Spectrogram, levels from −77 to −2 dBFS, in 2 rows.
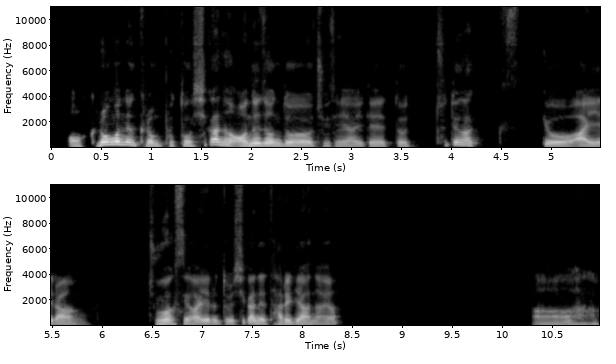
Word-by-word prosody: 어 130 0 -4
그러면은 215 +1 +6
그럼 150 -5 -1
보통 155 +4 -4
시간은 205 +6 +3
어느 175 +1 +4
정도 145 -8 +2
주세요? 100 -3 -10
이게 95 +1 -7
또 105 -3 -7 0.2
초등학 185 -1 -3 0.2
스 - - -22 0.2
교 145 -3 0
아이랑 95 - -3 0.6
중학생 145 +1 -2
아이는 115 0 -2
또 115 0 -6
시간을 160 +5 -2
다르게 130 0 -3
하나요? 80 -1 -6 1.9
아. 100 -1 -12
130 Hz, 255 characters per minute, -22 LUFS, 105-165 Hz, 1.9 s, 그러면은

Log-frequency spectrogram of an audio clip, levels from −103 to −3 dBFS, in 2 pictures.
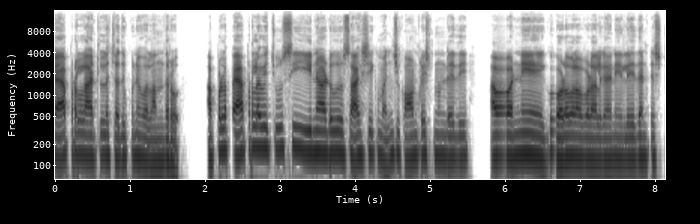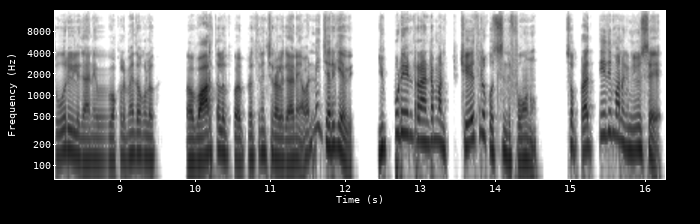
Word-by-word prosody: Paper 135 +3 +3
లాటిల్లో 135 0 +1
చదువుకునేవాళ్ళందరూ. 120 -3 -3 0.4
అప్పట్లో 165 +6 -1
పేపర్లవి 175 +2 +3
చూసి 170 +1 -3 0.2
ఈనాడు, 155 0 +3 0.2
సాక్షికి 140 +2 0
మంచి 140 +5 -4
కాంపిటీషనుండేది. 135 0 -4 0.4
అవన్నీ 135 +1 +3 0.4
గొడవలు 130 +1 +3
అవ్వడాలు 125 -1 0
గాని, 125 +1 -2
లేదంటే 130 +1 -3
స్టోరీలు 145 +1 0
గాని 125 +1 -1 0.2
ఒకళ్ళ 130 +1 -7
మీద 145 0 -1
ఒకళ్ళు, 135 -2 -2 0.5
ఆహ్, 115 - +2
వార్తలు 150 +4 +7
ప్ర 120 -2 0
ప్రచరించడాలు 130 -3 -1
గాని 120 +1 +1
అవన్నీ 350 - -4
జరిగేవి. 165 - +3 0.4
ఇప్పుడ 285 +11 -3
ఏంట్రా 245 -5 +4
అంటే, 225 +2 0
మన 200 - +1 0.3
చేతిలోకొచ్చేసింది 180 - +2
ఫోను. 120 -4 0 0.5
సో, - - -2
ప్రతీది 225 - +1
మనకు 200 -8 +1
న్యూసే. 170 -3 +2
140 Hz, 135 wpm, -25 LUFS, 125-165 Hz, 0.5 s, వార్తలు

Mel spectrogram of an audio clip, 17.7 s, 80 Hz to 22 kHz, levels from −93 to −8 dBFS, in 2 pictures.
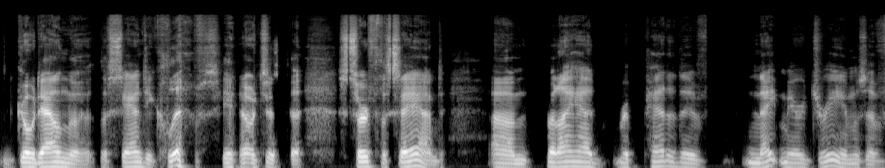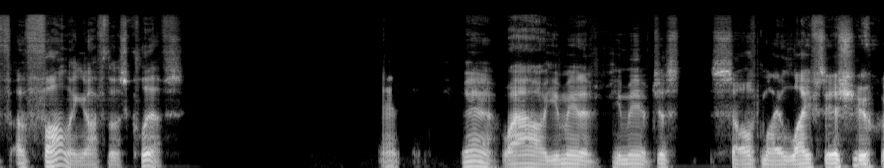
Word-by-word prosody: go 110 0 +7
down 110 +1 +8
the 90 -3 -1
the - - -8
sandy 110 -3 +2
cliffs, 475 +1 +1
you - - +1
know, - - +3
just - - -2
to 455 +1 +1 0.4
surf 120 - +5
the - - -4
sand. 115 -8 +4 0.5
Um, 95 -3 +1 0.2
but 110 -1 +5
I 115 +1 +5
had 110 -5 0 0.2
repetitive 105 -3 -4 0.4
nightmare 105 -2 -2
dreams 100 -3 -4
of 85 -2 -9
of - - -7
falling 85 0 -3
off 85 -1 -9
those 85 -3 -6
cliffs. 465 - -5 2.0
Yeah. - - -10 0.7
Yeah, 115 -3 -3
wow. 95 0 -1
You 90 +2 -4
may 95 0 -2
have 85 -3 -3
you 95 - -6
may 95 +1 -3
have 90 -4 -6
just 100 +2 -7 0.3
solved 90 0 -5
my 85 -1 -3
life's 95 +3 -1
issue. 100 -1 +2
100 Hz, 135 wpm, -23 LUFS, 90-115 Hz, 2.0 s, down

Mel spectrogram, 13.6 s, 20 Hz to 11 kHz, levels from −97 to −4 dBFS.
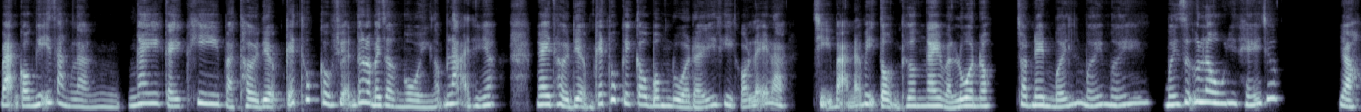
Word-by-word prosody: bạn 245 +1 +2
có 220 0 +3
nghĩ 260 +7 +1
rằng 285 -8 -4
là 195 -2 -5
ng 185 0 -9
ngay 285 +4 +1
cái 210 -3 0
khi 280 -4 +1
mà 185 -3 -4
thời 205 -3 +1
điểm 195 0 +3
kết 290 - +1
thúc 405 -1 -1
câu 290 -4 +1
chuyện, 250 - -1
tức 325 - +2
là 315 - +4
bây 240 -3 +4
giờ 230 -3 -1
ngồi 190 -2 -3
ngẫm 190 +8 -7
lại 280 +1 +1
thôi 220 - -2
nhá, 250 +2 +2 0.4
ngay 255 0 +4
thời 250 -6 +1
điểm 210 +1 +1
kết 275 +1 -1
thúc 400 -1 +2
cái 290 - -1
câu 255 -1 +1
bông 225 0 +1
đùa 190 -4 +1
đấy 185 +8 -2
thì 250 -4 -1
có 185 -4 -5
lẽ - - -2
là 230 -4 -2 0.2
chị - - -2
bạn - - 0
đã - - -2
bị 270 +1 +1
tổn 205 -1 +2
thương 225 -1 0
ngay 225 0 +4
và 165 - -2
luôn 215 +5 +5
không? 220 0 +1 0.3
Cho 255 - 0
nên 240 -3 +3
mới 195 +2 0
mới 255 -3 0
mới 265 +5 -1
mới 250 +2 +4
giữ 330 +3 +1
lâu 315 -3 +5
như 295 0 +1
thế 260 +3 +1
chứ, 430 - +4 0.7
nhỉ? 240 - +1
240 Hz, 270 wpm, -24 LUFS, 210-275 Hz, 0.7 s, luôn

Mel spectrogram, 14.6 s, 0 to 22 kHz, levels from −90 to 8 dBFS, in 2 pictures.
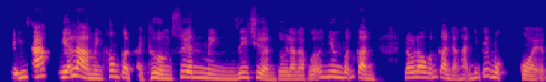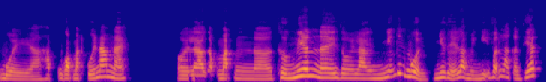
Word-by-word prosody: Chính 225 +4 +2
xác, 285 +4 +9 0.2
nghĩa 260 +1 +4
là 325 -8 +7
mình 200 -2 -1
không 290 +6 -2
cần 235 -4 +3
phải 160 - -8
thường 210 -5 +3
xuyên 250 +3 0
mình 185 -5 -5
di 245 +1 -1
chuyển 215 -10 -1
rồi 175 0 -6
là 170 0 -2
gặp 175 -1 -5
gỡ 200 +6 -4
nhưng 270 -2 0
vẫn 255 +3 -4
cần, 185 -3 +3 0.4
lâu 240 +1 +1
lâu 255 -1 +3
vẫn 240 +3 -6
cần 230 -5 0
chẳng 175 -2 -8
hạn 190 +2 -7
những 230 +1 -6
cái 320 - -7
buộc 290 - -3
cuổi 175 -5 -2
buổi, 170 -5 -4
ờ, 155 0 -9
hập 180 0 -9
gọp 200 -2 +1
mặt 195 -1 -5
cuối 195 +2 -2
năm 275 +1 +3
này, 195 -3 0 0.7
rồi 180 0 -5
là 180 -1 +1
gặp 190 0 -8
mặt, 190 -1 0 0.3
ờ, 170 +1 -5
thường 225 0 +2
niên 325 0 +7
này, 230 -1 +2
rồi 215 -2 -4
là 195 -1 -2
những 220 +9 -3
cái 445 -10 +1
buổi 255 - +3
như 230 +5 -1
thế 225 -4 -2
là 260 0 +3
mình 180 -3 -6
nghĩ 195 - -7
vẫn 290 - -2
là 275 - -4
cần 190 -1 -7
thiết, 310 +5 +2
215 Hz, 245 wpm, -24 LUFS, 185-255 Hz, 0.7 s, xác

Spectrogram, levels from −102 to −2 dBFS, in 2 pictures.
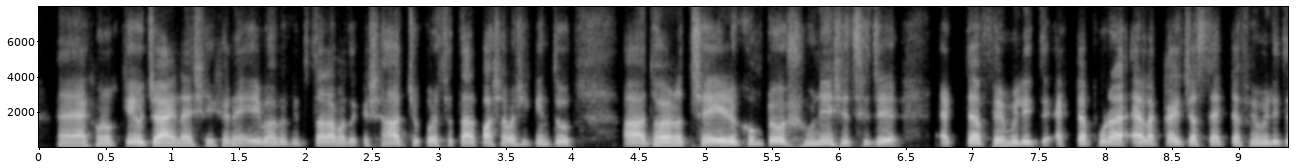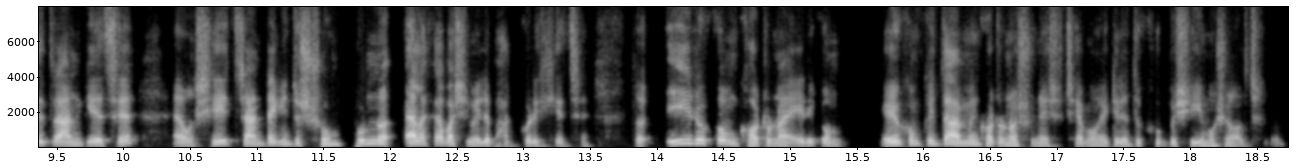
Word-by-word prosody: হ্যাঁ, 135 -1 +1
এখনো 160 +4 -2
কেউ 165 -1 +4
যায় 145 0 +8
নাই 150 - +2
সেখানে।" 150 0 -4
এইভাবে 155 +4 0
কিন্তু 170 -2 -12
তারা 150 - +4
আমাদেরকে 155 +1 -5
সাহায্য 155 0 +1
করেছে। 150 -1 -2
তার 155 0 +4
পাশাপাশি 165 +3 0
কিন্তু 165 0 -3 0.5
আ - - +5 0.2
ধরেন 150 +1 +5
হচ্ছে, 160 +2 -4
এরকমটাও 190 +4 +3
শুনে 180 +1 0
এসেছি 170 0 -5
যে, 155 - +4 0.4
১ 130 - -12
টা 175 - +7
ফ্যামিলি 165 +2 +1
তে, - - -5
একটা 170 - 0
পুরা 180 +1 +4 0.2
এলাকায় 170 +2 +2
জাস্ট 160 0 -1
১ 145 - -16
টা 170 - +2
ফ্যামিলি 175 0 0
তে - - +2
ত্রাণ 160 -1 +5
গিয়েছে 155 +1 0 0.4
এবং 145 +1 0
সেই 180 +2 +2
ত্রাণটা 170 0 +2
কিন্তু, 175 0 -3
সম্পূর্ণ 175 +6 +1 0.3
এলাকাবাসী 185 -3 +3
মিলে 150 -1 +1
ভাগ 135 -3 -12
করে 135 - -2
খেয়েছে। 115 -2 -11 0.4
তো - - -5 0.3
এইরকম 215 -1 +3 0.2
ঘটনায় 140 -1 0
এরকম, 155 +1 -3 0.4
এরকম 175 +4 +3
কিন্তু 185 -1 -1
আমি 170 +1 -1
ঘটনা 150 -1 +1
শুনে 135 -2 -8
এসেছি 115 - -14
এবং 140 +1 -6
এটি 135 - -9
কিন্তু 150 +1 -6
খুব 150 - -8
বেশি 150 - -3
ইমোশনাল 130 - -6
ছিল। - - -28
160 Hz, 200 wpm, -25 LUFS, 150-175 Hz, 0.5 s, যায়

